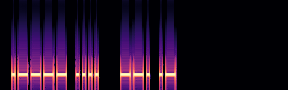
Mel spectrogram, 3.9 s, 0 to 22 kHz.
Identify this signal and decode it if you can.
Morse code, heard as a keyed tone, about 28 wpm, 700 Hz. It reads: 1H GA
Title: Winter Field Day Exchanges 28wpm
